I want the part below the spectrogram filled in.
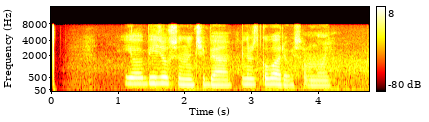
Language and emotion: Russian, sad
